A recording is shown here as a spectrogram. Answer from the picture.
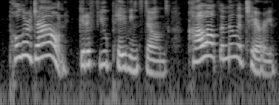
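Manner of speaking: high, loud crowd shouting; angry roar. A narrator's reading. Angry crowd roaring at the witch, loud angry shout. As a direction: bellow it like an angry mob. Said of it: "an angry roar from the crowd".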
